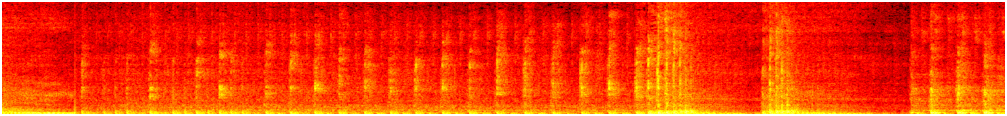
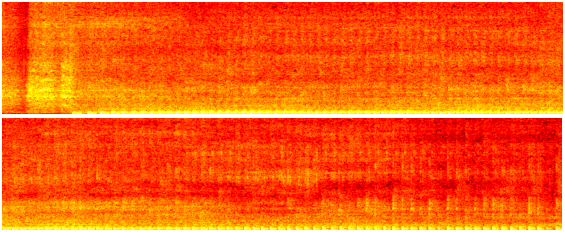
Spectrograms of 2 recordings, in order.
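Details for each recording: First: Kawasaki Binter Merzy carbureted single after fitting a pilot jet two sizes smaller: starts, a few throttle blips, idle still high but settles fairly fast to a steady even idle instead of lingering; exhaust smoke not too thick. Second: Ya, tadi teman-teman sudah mendengarkan ya, ketika pertama sekali motor ini dinyalakan, itu RPM-nya tuh terdengar tinggi, brrrr gitu ya. Lalu setelah beberapa detik, dia baru mulai turun dan mulai stabil di RPM yang idle, ya artinya di posisi langsam.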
